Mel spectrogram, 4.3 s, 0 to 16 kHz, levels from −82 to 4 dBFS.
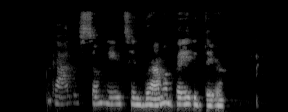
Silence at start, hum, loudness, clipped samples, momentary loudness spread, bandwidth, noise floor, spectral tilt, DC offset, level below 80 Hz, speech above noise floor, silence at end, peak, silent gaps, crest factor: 0.7 s; none; -33 LUFS; under 0.1%; 16 LU; 11.5 kHz; -66 dBFS; -5.5 dB/octave; under 0.1%; -68 dBFS; 33 dB; 0.95 s; -16 dBFS; none; 20 dB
